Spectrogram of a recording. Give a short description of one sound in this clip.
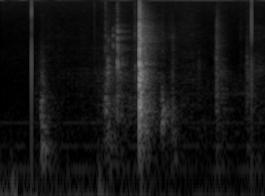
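A telephone handset clatters as it is picked up.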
